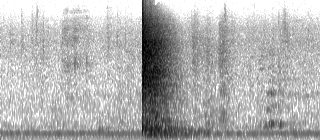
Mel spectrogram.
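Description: A balloon bursting with a single loud bang a little under two seconds in, dying away over about a second, over a steady low hum.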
